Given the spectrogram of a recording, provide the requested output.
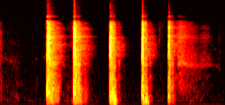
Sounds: Cough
